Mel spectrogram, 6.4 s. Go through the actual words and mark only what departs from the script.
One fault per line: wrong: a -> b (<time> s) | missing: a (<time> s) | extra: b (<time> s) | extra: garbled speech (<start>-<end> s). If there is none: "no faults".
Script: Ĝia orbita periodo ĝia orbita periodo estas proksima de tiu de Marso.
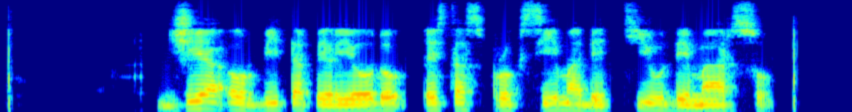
missing: ĝia orbita periodo (3.0 s)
